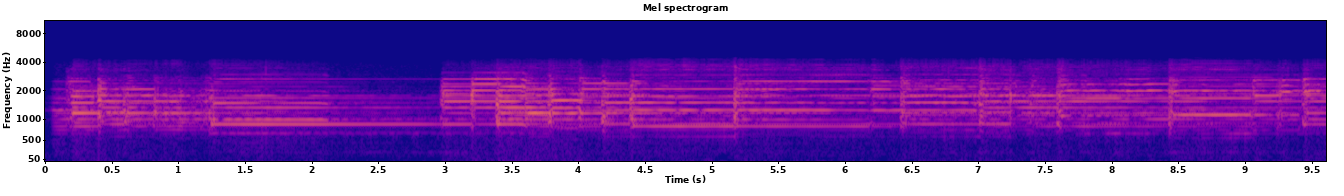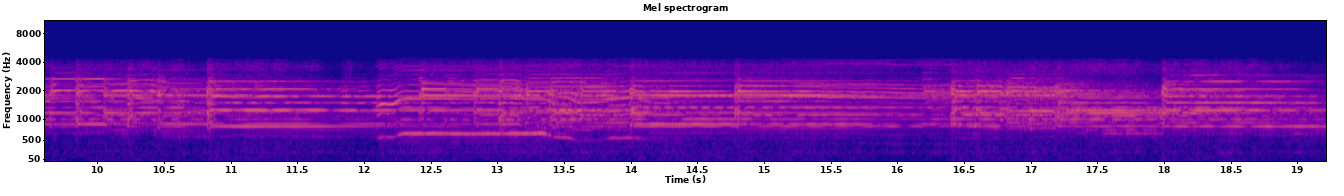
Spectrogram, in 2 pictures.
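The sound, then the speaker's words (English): A melodic phone ringtone plays on and on for nearly twenty seconds, a bright, tinny tune with shifting notes at steady loudness, with no voices alongside it. “Ugh, this phone drives me crazy.”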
